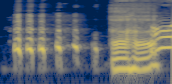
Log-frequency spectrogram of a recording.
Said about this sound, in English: Uh-huh. Wow, that was loud. Sorry. Away from the mic when you yell.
